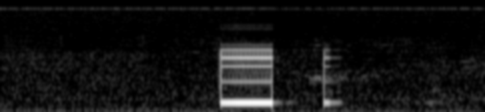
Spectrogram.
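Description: Telephone line beep over faint line hiss: one short, loud, steady tone about a second in, then a briefer, fainter blip. It marks the phone connection dropping.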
